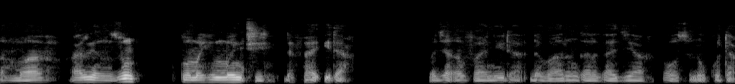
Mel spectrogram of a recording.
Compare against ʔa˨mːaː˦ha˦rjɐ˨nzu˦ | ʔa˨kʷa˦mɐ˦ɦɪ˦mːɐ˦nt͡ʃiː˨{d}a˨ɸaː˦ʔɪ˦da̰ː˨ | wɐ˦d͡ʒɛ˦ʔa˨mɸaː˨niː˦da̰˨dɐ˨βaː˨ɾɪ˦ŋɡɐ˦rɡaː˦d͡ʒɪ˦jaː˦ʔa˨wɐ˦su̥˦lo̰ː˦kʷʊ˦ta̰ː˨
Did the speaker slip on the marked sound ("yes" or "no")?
no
